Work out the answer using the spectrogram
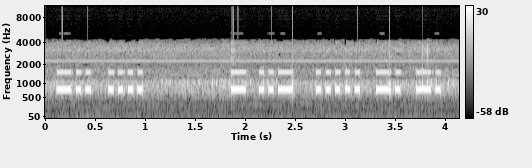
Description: Morse code, heard as a keyed tone, about 25 wpm, 810 Hz. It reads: DH TU 5NN
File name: co8tw / cqwwcw2010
